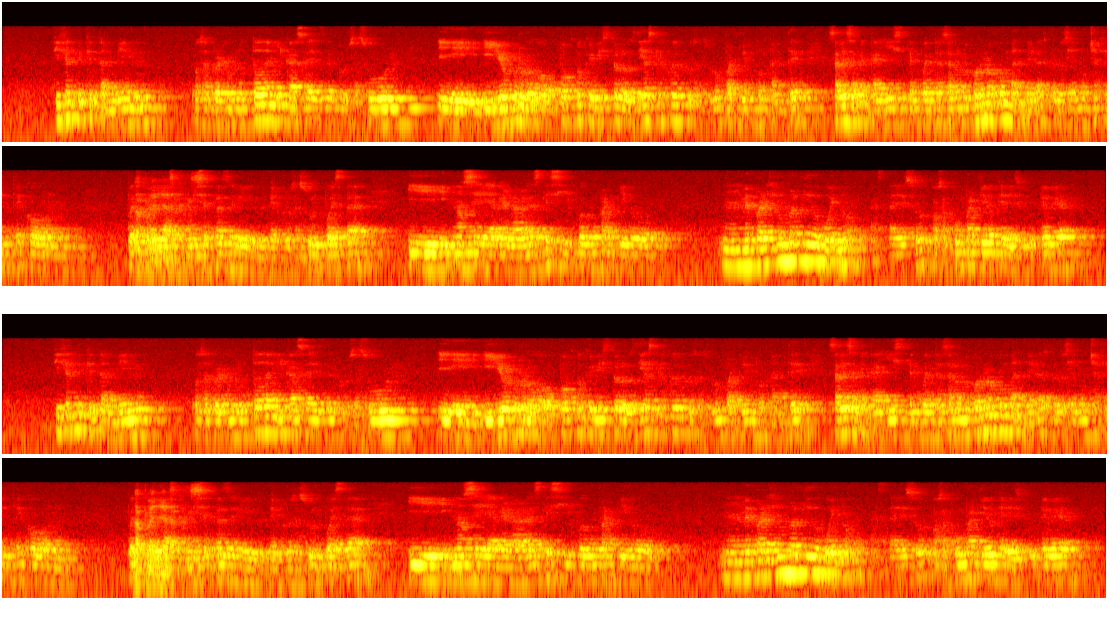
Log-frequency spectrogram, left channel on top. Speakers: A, on the left; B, on the right.
A: Fíjate que también, o sea, por ejemplo, toda mi casa es del Cruz Azul y, y yo por lo poco que he visto, los días que juega el Cruz Azul un partido importante, sales a la calle y si te encuentras, a lo mejor no con banderas, pero sí a mucha gente con, pues
B: La
A: con
B: playera,
A: las camisetas
B: pues.
A: del, del Cruz Azul puesta y no sé, a ver, la verdad es que sí fue un partido, mm, me pareció un partido bueno hasta eso, o sea, fue un partido que disfruté ver,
